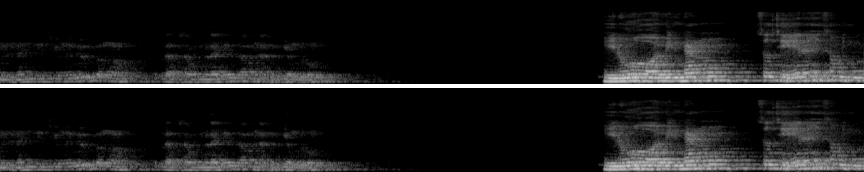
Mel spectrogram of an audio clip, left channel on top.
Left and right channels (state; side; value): normal; both; correlation 0.91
